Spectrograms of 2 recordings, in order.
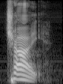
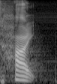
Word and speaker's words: chai: And the Hebrew word for life is the word chai, C-H-A-I, and somebody else, they pronounce it hai, H-E-I, but basically the same thing.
